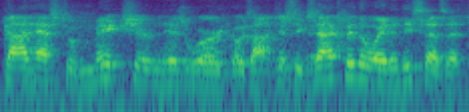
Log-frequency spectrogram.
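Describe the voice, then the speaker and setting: Older male preacher, loud and bright-toned, slow measured sermon delivery, faint noise behind. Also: mid-range voice. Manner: slow, emphatic delivery, rises when quoting scripture. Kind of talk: sermon with scripture reading.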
